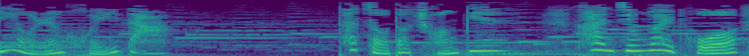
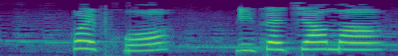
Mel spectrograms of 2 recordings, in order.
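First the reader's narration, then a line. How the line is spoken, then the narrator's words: Frightened little girl calling. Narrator (Chinese): 小女孩害怕起来，她喊着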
